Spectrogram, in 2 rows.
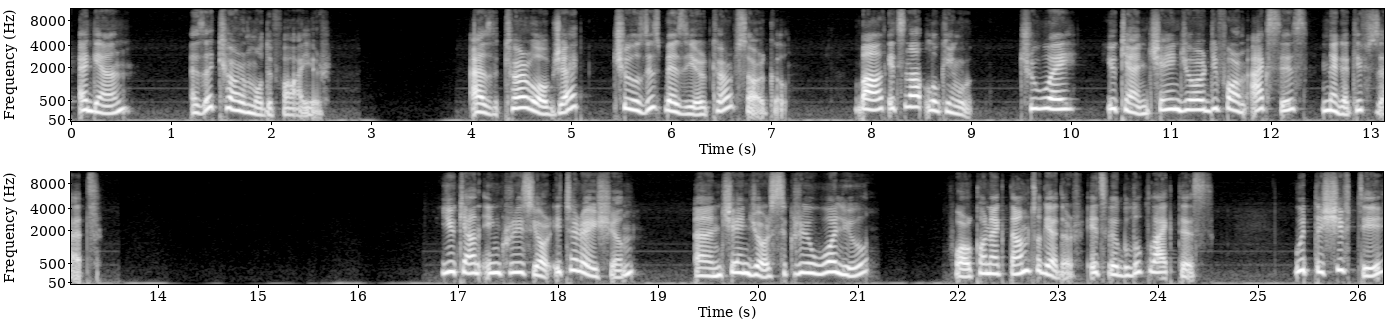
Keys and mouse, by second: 4.2 click, 7.2-7.9 drag, 8.1 click, 9.4 s, 11.3-12.5 drag, 14.7-15.1 drag, 15.9 shift+drag, 16.2-16.7 drag, 16.7-17.4 middle drag, 18.5 middle click, 19.9-20.5 middle drag, 20.7 shift+middle drag, 21.4-24.1 middle drag, 24.2 middle click, 24.9-25.4 middle drag, 25.4 click, 25.5 ctrl+z, 25.7 shift+drag, 26.1 click.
